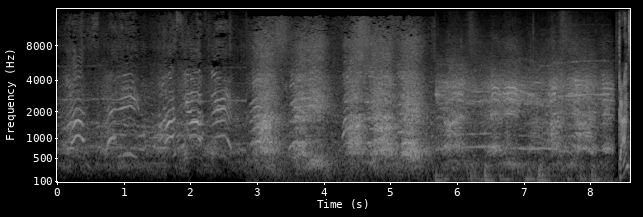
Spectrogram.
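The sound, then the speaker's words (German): A large protest crowd at a demonstration against the AfD in Berlin chants and shouts loudly in rhythmic bursts, many voices blending into a dense, continuous roar with some individual voices standing out near the start. “Die Mehrheit der Demonstranten waren laut, aber friedlich und zeigten der Welt, was sie von der AfD und ihren Anhängern hält.”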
